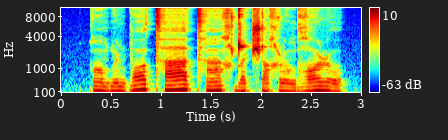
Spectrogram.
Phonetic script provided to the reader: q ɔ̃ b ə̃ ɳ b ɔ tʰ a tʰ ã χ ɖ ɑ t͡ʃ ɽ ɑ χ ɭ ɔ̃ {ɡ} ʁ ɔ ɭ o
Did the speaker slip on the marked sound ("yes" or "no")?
no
